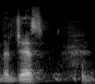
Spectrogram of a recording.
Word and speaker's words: Vergès: Laura Vergès, I said it right this time, Vergès Flanaguma.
